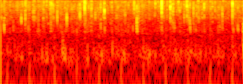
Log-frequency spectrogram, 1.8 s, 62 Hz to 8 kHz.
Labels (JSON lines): {"label": "biophony, crackle", "recorder": "SoundTrap 600"}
